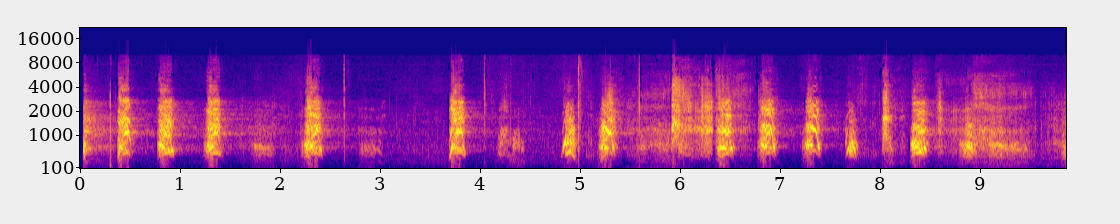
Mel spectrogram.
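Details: A German Wachtelhund barks in sharp, excited bursts with brief pauses between volleys while having fun with a raccoon dog.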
